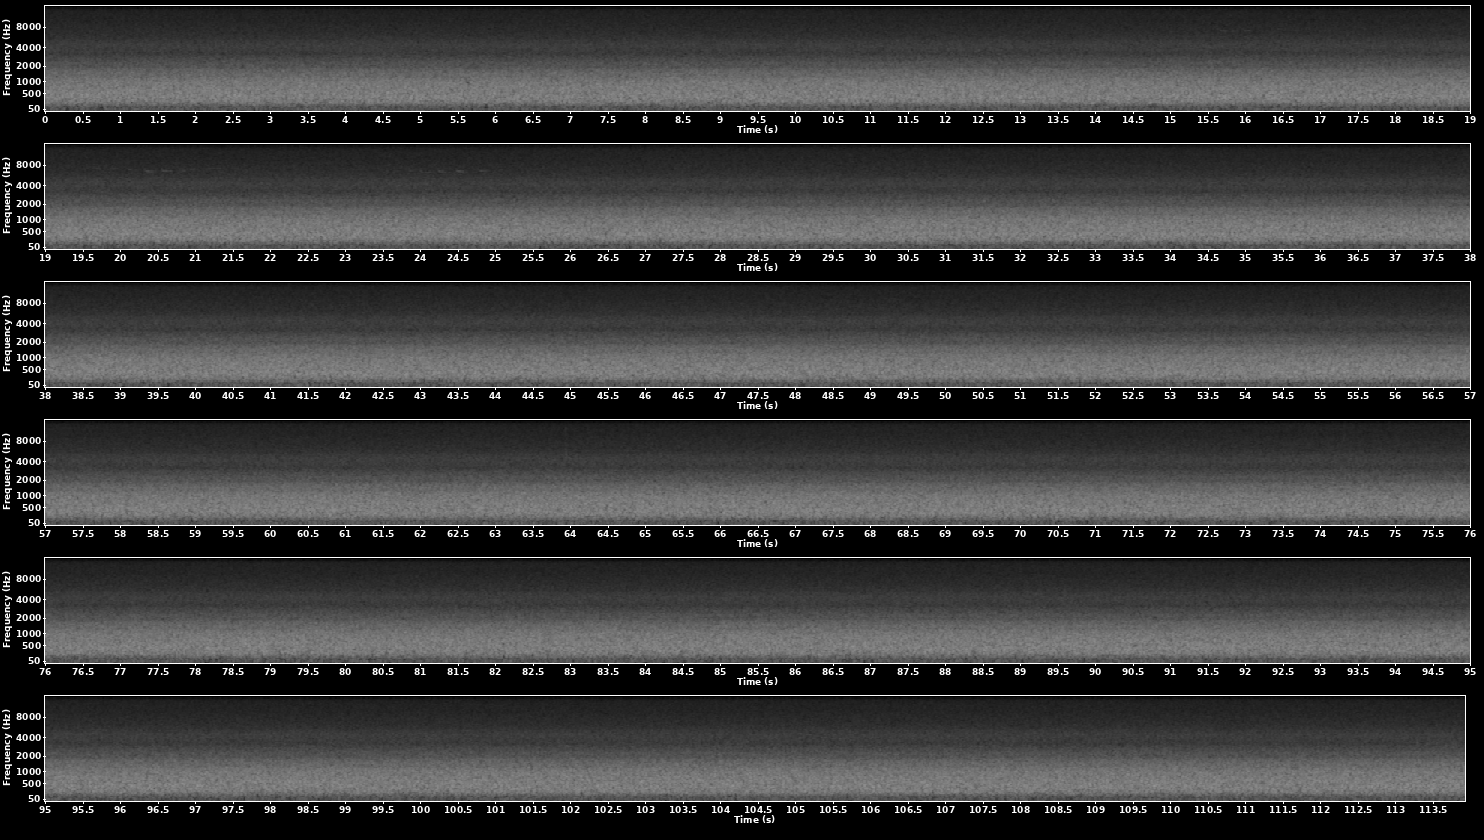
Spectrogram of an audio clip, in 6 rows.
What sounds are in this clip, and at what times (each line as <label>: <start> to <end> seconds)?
Brown Creeper call: 14 to 16 seconds
Golden-crowned Kinglet song: 18 to 26 seconds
